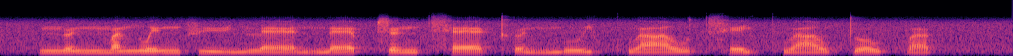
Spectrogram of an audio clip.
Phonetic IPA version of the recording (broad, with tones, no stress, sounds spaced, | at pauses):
n̪ ɵ˧ n m ɐ˧ n w ɪ˧ ŋ f yː˨˩ n l ɛː˨˩ n n̪ ɛː˨˥ p̚ s ɵ˥ n t͡sʰ ɛː˨˧ kʰ ɵ˨˩ n m uː˨ j kʷʰ aː˨˥ w t͡sʰ e˨˥ j kʷʰ aː˨˥ w t̪ o˥ w p ɐ˨˥ k̚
